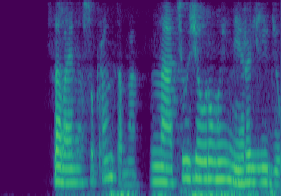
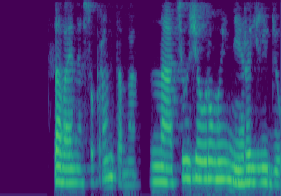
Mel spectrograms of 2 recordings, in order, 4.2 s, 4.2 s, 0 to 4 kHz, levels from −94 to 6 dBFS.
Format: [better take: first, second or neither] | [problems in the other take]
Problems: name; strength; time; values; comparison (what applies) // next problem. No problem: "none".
second | noise reduction (neural mask model Resemble Enhance denoiser)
